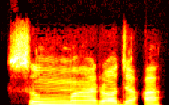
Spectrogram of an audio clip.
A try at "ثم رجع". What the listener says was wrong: মিমি টান হবে না আপু। ثم رجع.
